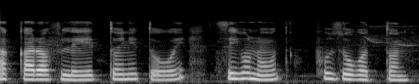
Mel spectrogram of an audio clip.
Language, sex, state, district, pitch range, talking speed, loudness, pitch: Chakma, female, Tripura, Dhalai, 210-245 Hz, 115 wpm, -18 LUFS, 225 Hz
